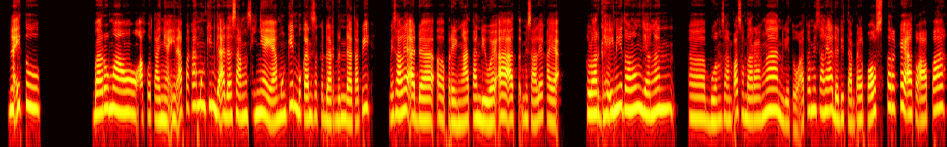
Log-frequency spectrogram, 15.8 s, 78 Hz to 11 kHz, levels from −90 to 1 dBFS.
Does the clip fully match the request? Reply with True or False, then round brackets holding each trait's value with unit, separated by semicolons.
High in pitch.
True (225 Hz)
